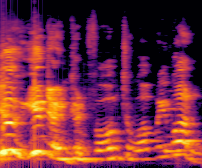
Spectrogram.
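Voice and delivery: loud, hammed-up indignant shout; a loud parody of righteous indignation; mock outrage. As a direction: play it as a pompous officer scandalised by rule-breaking. Mocking Vulcans as bigoted officials.

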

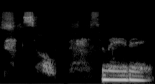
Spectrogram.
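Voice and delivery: hushed whisper of fascination; awed whisper. Retold or imitated. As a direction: breathe it out in wonder. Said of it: "And I'm like".

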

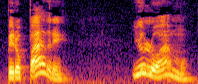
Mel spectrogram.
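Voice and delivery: pleading exclamation. Acted. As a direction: plead with your father, voice lifting. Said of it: "exclamaba la doncella".

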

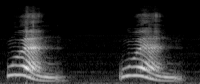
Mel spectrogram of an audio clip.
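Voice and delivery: "Wen" loud and falling, ending on n; front-tongue N. Shown as a demonstration. Teacher showing the final consonant, "Wen" ending on front n. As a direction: close "Wen" with the tongue behind the upper teeth. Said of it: "das nächste N".

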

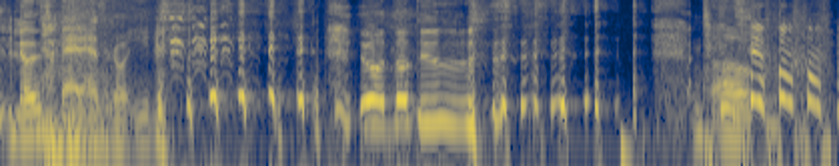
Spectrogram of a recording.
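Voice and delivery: high, drawn-out words through real laughter; cracking up. Real, not acted. Friend joking about sneaky shrooms on pizza, cracking up. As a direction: laugh helplessly while protesting, voice shooting up.

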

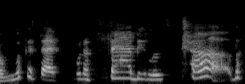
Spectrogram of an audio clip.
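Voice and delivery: a touch of star-struck film groupie. Acted. Groupie admiring rock star's bathroom, lightly hammed-up delight. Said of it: "she goes into the bathroom".

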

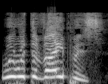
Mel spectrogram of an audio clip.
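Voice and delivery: lightly voiced mock mob boast; Sopranos gangster. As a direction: ham it up like a Sopranos tough guy. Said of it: "it's like Sopranos".

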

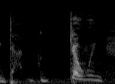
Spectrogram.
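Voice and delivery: soft, half-voiced disbelief; hushed warning to someone across the room; imitated mouthing. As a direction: act out a discreet, urgent reproach. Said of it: "he's mouthing at me".

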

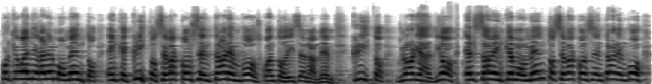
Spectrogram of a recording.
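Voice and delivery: loud, driving sermon voice; fervent preaching. Acted. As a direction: push the message hard at the congregation. Preaching to the congregation.

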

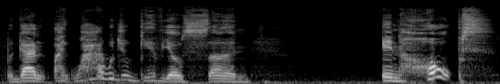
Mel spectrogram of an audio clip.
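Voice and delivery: high, slow, wondering why; emotional pleading. Real, not acted. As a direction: ask God why in overwhelmed awe. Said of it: "pleading why to God".

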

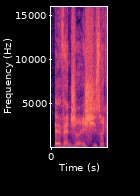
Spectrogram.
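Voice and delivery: normal talking voice

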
